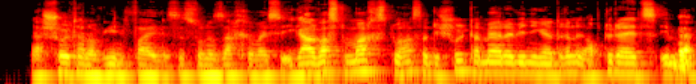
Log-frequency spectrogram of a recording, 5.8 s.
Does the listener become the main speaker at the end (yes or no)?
no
